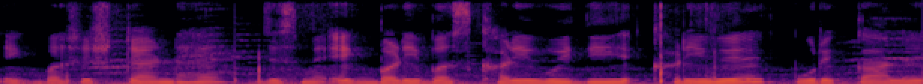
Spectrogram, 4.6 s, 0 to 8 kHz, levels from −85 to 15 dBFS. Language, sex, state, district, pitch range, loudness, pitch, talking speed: Hindi, female, Maharashtra, Solapur, 210-220 Hz, -31 LUFS, 215 Hz, 220 wpm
